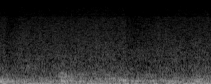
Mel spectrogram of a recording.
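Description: Steady low rumble of room noise with faint, indistinct voices in the background.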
